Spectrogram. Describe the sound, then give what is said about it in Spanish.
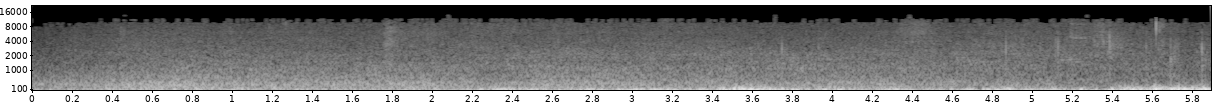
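Low, roaring rumble of a lava flow on the north face of a volcano on an island near the sea, mixed with cold wind; a dense, steady noise that swells louder partway through, with no voices. “La lengua de lava se confunde con un viento, hace un frío que pela.”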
